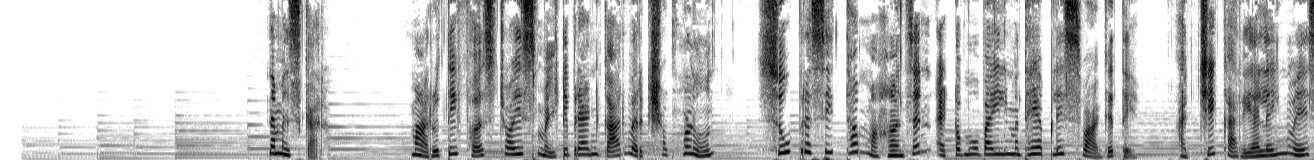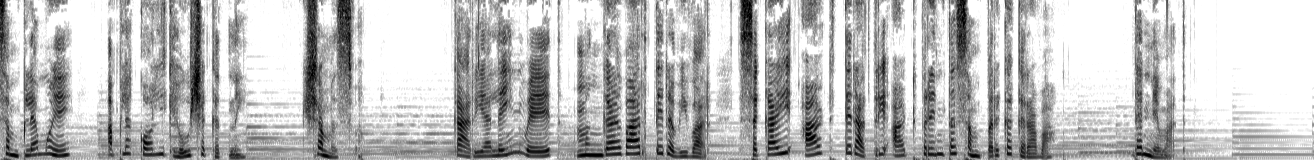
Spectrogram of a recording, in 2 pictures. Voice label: IVR marathi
